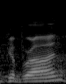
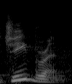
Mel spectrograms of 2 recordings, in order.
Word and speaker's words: Gibran: what was interesting was was kahil gabron but that's not how it's pronounced it's Gibran because he's from Lebanon and this whole and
